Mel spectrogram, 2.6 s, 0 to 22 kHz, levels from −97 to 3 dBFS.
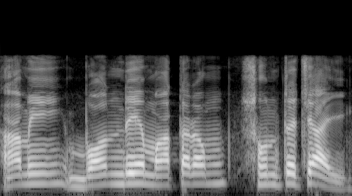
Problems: none marked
